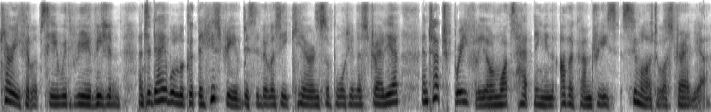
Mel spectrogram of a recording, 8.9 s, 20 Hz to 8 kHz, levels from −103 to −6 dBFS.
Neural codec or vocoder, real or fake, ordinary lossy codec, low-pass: codec, 24 kHz, 3 kbps, HILCodec; fake; AAC, 32 kbps; 7.2 kHz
